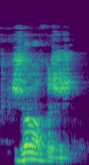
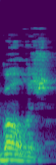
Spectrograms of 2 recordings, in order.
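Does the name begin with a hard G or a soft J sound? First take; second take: soft J; hard G. First: The name begins with a soft J sound. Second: The name begins with a hard G sound. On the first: The letter E follows the G. The speaker calls it right. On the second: The letter E is missing after the G. The speaker calls it wrong.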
